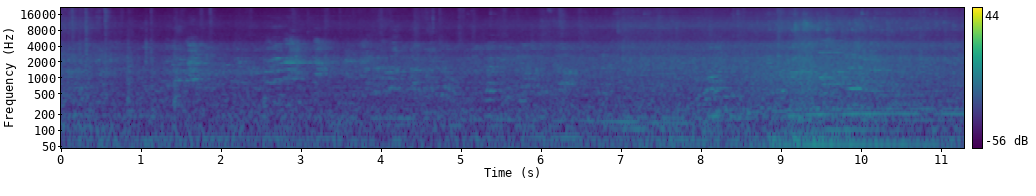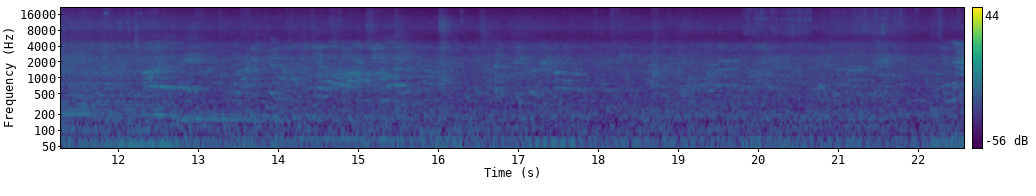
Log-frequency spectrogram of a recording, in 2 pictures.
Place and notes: Xinsheng Rd., Taitung City - In front of the convenience store
In front of supermarket convenience, Traffic Sound, Moon Festival
there are many people on the road in the evening, Barbecue
Taitung County, Taiwan, 7 September 2014, ~21:00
